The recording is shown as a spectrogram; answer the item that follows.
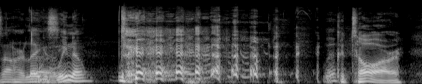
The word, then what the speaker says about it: Qatar: Qatar, very common in North American media through the shifts of the stress of the second syllable.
